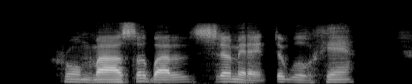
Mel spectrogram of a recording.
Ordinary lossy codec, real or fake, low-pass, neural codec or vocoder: AAC, 48 kbps; fake; 7.2 kHz; codec, 16 kHz, 0.5 kbps, X-Codec, HuBERT features, trained on LibriSpeech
